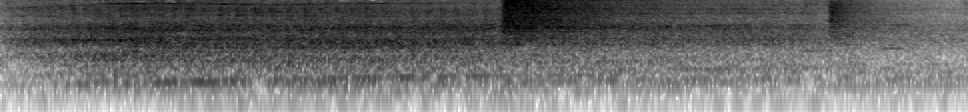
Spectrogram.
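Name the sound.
bus with air brakes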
